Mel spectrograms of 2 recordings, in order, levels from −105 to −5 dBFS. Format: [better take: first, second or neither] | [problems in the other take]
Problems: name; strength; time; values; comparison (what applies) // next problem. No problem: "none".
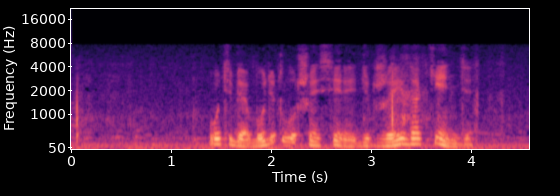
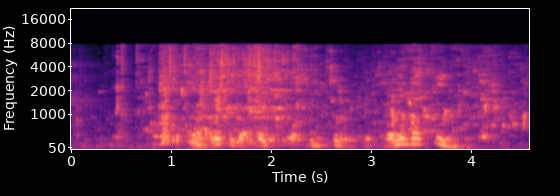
first | noise reduction (classical method log-MMSE)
